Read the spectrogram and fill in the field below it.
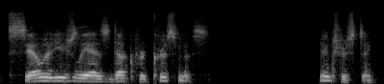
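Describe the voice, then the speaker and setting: Gravelly man chatting casually. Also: fairly high pitch, normal speed, a little mellow. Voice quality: gravelly, creaky voice. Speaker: host of an online pipe club. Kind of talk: casual chat reading and answering viewer comments.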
